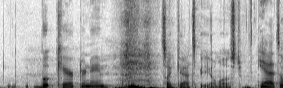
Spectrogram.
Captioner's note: laughs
